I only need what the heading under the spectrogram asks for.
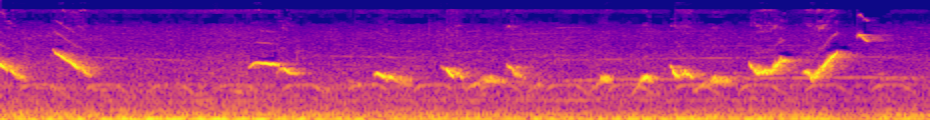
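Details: White-rumped shama singing at a bird contest in Ladong, where it was named champion: a series of short downslurred whistles spaced about half a second apart, ending in louder rising notes, over busy background chatter.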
